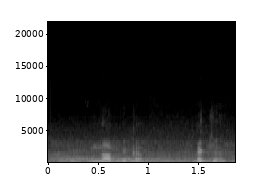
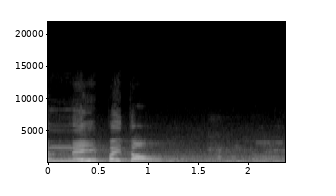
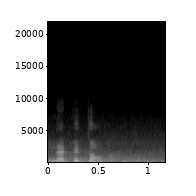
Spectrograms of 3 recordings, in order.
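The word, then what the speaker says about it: Naypyidaw: नापिता, actually उच्चारण है उसका नई पैताओ, हाँ नेपिताओ, ठीक है ना।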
